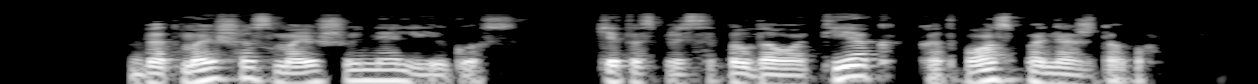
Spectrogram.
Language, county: Lithuanian, Alytus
